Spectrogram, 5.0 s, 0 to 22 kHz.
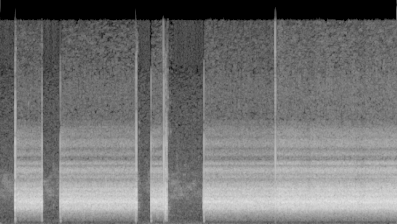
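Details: Philco T66-124 transistor pocket radio under repair, volume control bypassed, oscillator running at low band end: steady hiss switching on and off, no station tunes in; no signal out of first IF transistor.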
